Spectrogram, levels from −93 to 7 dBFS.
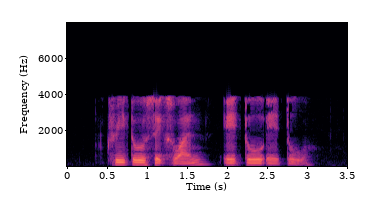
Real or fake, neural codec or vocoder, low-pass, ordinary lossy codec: real; none; 7.2 kHz; AAC, 16 kbps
